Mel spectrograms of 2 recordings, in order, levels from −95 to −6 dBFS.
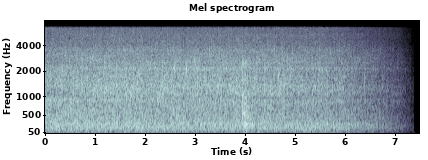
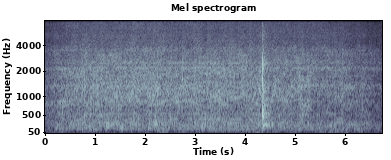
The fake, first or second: second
